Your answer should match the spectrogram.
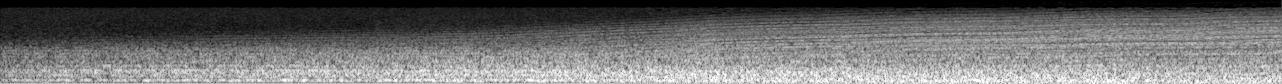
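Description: A swelling intro riser: a dense, many-toned drone that grows steadily louder, with its upper tones climbing in pitch from about halfway in.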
